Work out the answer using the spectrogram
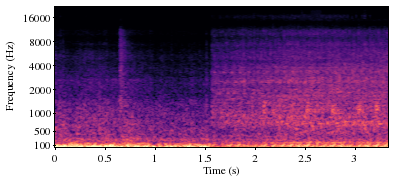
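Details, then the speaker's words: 1982 air-cooled VW Vanagon Westfalia flat-four near the end of restoration, with some smoke burning off the motor: deep, low, even thrum at idle with no knocks or misses; healthy normal idle. "oh yeah here we are I think it sounds like a Volkswagen doesn't it"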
